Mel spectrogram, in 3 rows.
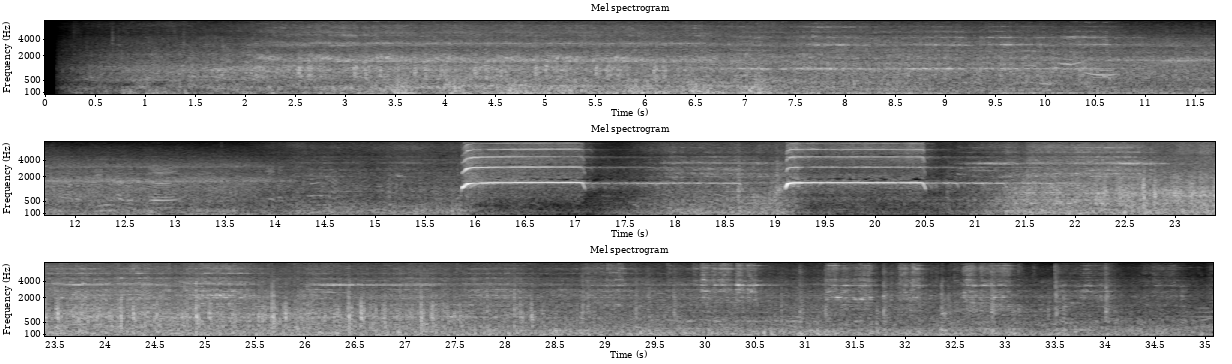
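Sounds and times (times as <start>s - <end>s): trains rumbling past: 0.2s - 35.0s
faint high squeals: 5.2s - 11.9s, 17.2s - 19.1s, 20.6s - 24.1s
steam locomotive whistle: 15.8s - 24.2s.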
